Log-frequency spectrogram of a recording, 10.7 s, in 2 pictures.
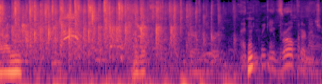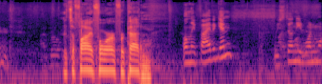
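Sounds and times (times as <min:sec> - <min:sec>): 
audience applause: 0:00.0 - 0:04.0
speech: 0:00.2 - 0:00.6, 0:04.1 - 0:10.7.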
